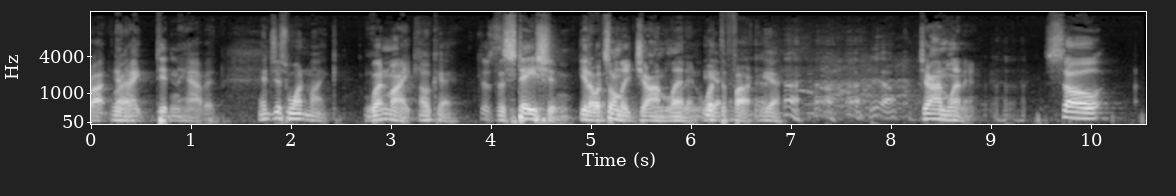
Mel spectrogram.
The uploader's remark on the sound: Recorded in front of a live audience at the LA Podfest.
